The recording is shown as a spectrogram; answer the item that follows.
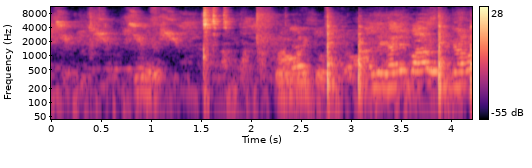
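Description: Sharp knocks of a cleaver and knife on meat on a wooden chopping block: one about a second and a half in, then several in the last second and a half, with voices talking in the background.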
